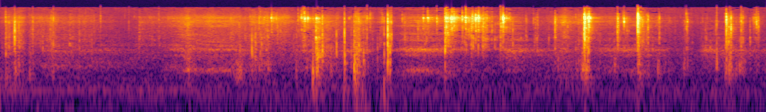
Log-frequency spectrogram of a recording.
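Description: Handling noise: an irregular run of sharp clicks and clatters from small hard objects being moved about, sparse at first and thickest from about three seconds in.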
